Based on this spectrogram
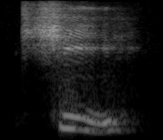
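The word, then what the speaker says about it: Xi: You can pronounce X, she.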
